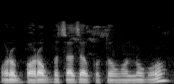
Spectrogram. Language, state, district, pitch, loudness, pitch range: Kokborok, Tripura, West Tripura, 105 Hz, -18 LUFS, 100-110 Hz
